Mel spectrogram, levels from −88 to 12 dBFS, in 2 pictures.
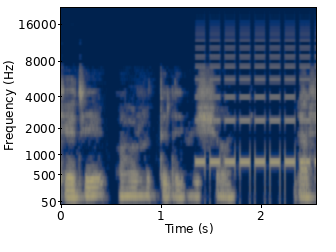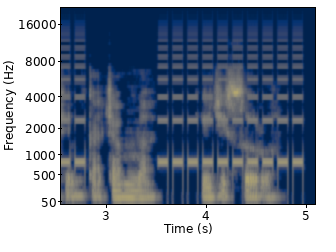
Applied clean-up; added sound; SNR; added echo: classical method spectral subtraction.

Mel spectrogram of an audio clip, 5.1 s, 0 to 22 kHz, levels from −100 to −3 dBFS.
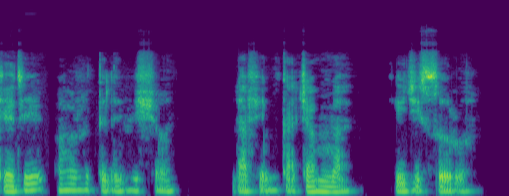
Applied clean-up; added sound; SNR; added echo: neural mask model Resemble Enhance denoiser.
